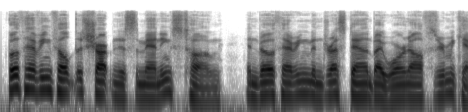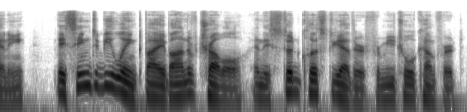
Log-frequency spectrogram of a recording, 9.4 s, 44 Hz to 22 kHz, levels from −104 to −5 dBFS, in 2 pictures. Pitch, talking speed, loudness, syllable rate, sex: 105 Hz, 230 wpm, -20 LUFS, 6.5 syllables/s, male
